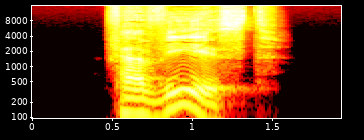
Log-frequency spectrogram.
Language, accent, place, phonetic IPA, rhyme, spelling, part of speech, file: German, Germany, Berlin, [fɛɐ̯ˈveːst], -eːst, verwest, verb, De-verwest.ogg
- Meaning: 1. past participle of verwesen 2. inflection of verwesen: second-person singular/plural present 3. inflection of verwesen: third-person singular present 4. inflection of verwesen: plural imperative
